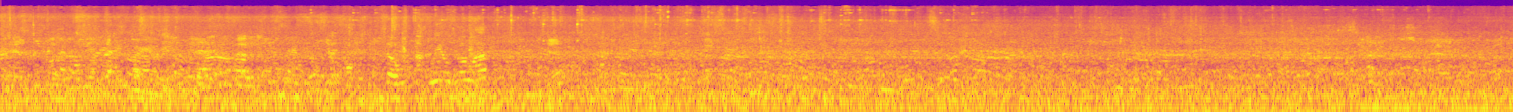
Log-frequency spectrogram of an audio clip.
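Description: Footsteps shuffle on pavement close by.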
